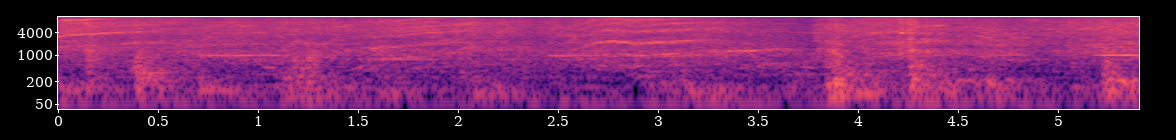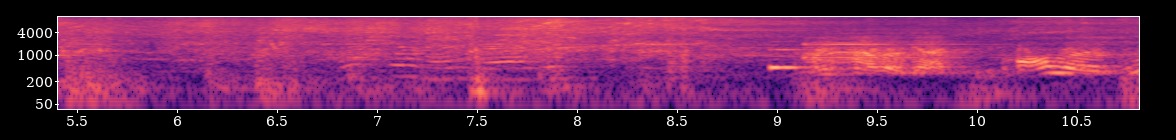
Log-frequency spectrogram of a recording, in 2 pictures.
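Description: Electric RC buggies at an indoor track, their motors whining in short rising and falling sweeps over a busy hall background with voices. A voice starts loudly about nine seconds in.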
